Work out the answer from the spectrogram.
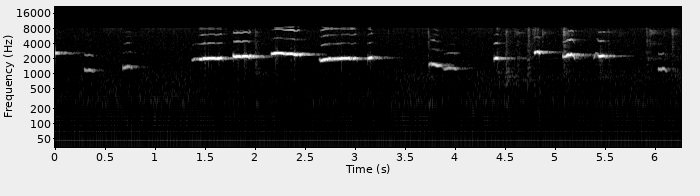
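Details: A pet cockatiel that was taught "Que Sera Sera" sings it in a good mood while lying in an odd posture showing its belly. It whistles clear, pure notes stepping between mid and high pitch, some sliding or wavering, with a quiet background.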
